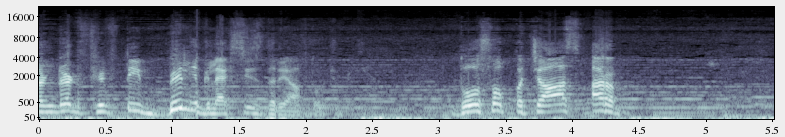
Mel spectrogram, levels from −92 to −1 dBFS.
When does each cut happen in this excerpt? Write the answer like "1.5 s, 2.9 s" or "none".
1.2 s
